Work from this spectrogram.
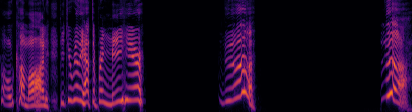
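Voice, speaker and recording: A young male cartoon villain who whines and pleads theatrically. The voice is high and bright, very animated, and recorded dry and close. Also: slow, no echo, exaggerated voice. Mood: whiny. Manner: melodramatic, whiny pleading. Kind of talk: animated series acting.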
